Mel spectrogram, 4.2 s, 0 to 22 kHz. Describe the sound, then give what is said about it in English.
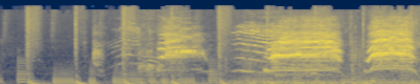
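A young child shrieks in long, piercing bursts, the screams loud, rising and falling over a steady low cabin rumble like an airplane engine drone, on an 8-hour flight from Germany to New York City in August. “This young child just screaming throughout the entire flight.”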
